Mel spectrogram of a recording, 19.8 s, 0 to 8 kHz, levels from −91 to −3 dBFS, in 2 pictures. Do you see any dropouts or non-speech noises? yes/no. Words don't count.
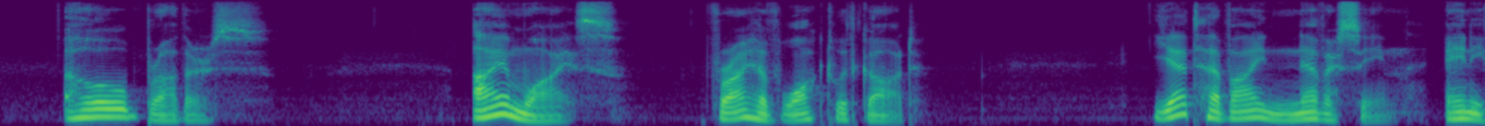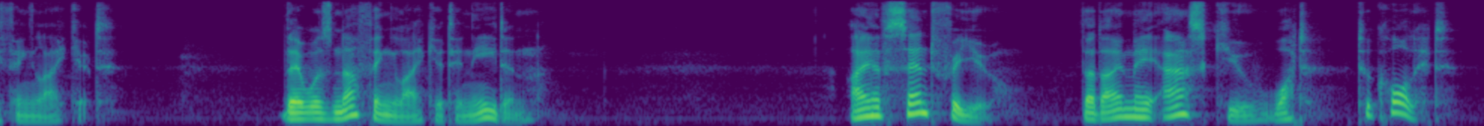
no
